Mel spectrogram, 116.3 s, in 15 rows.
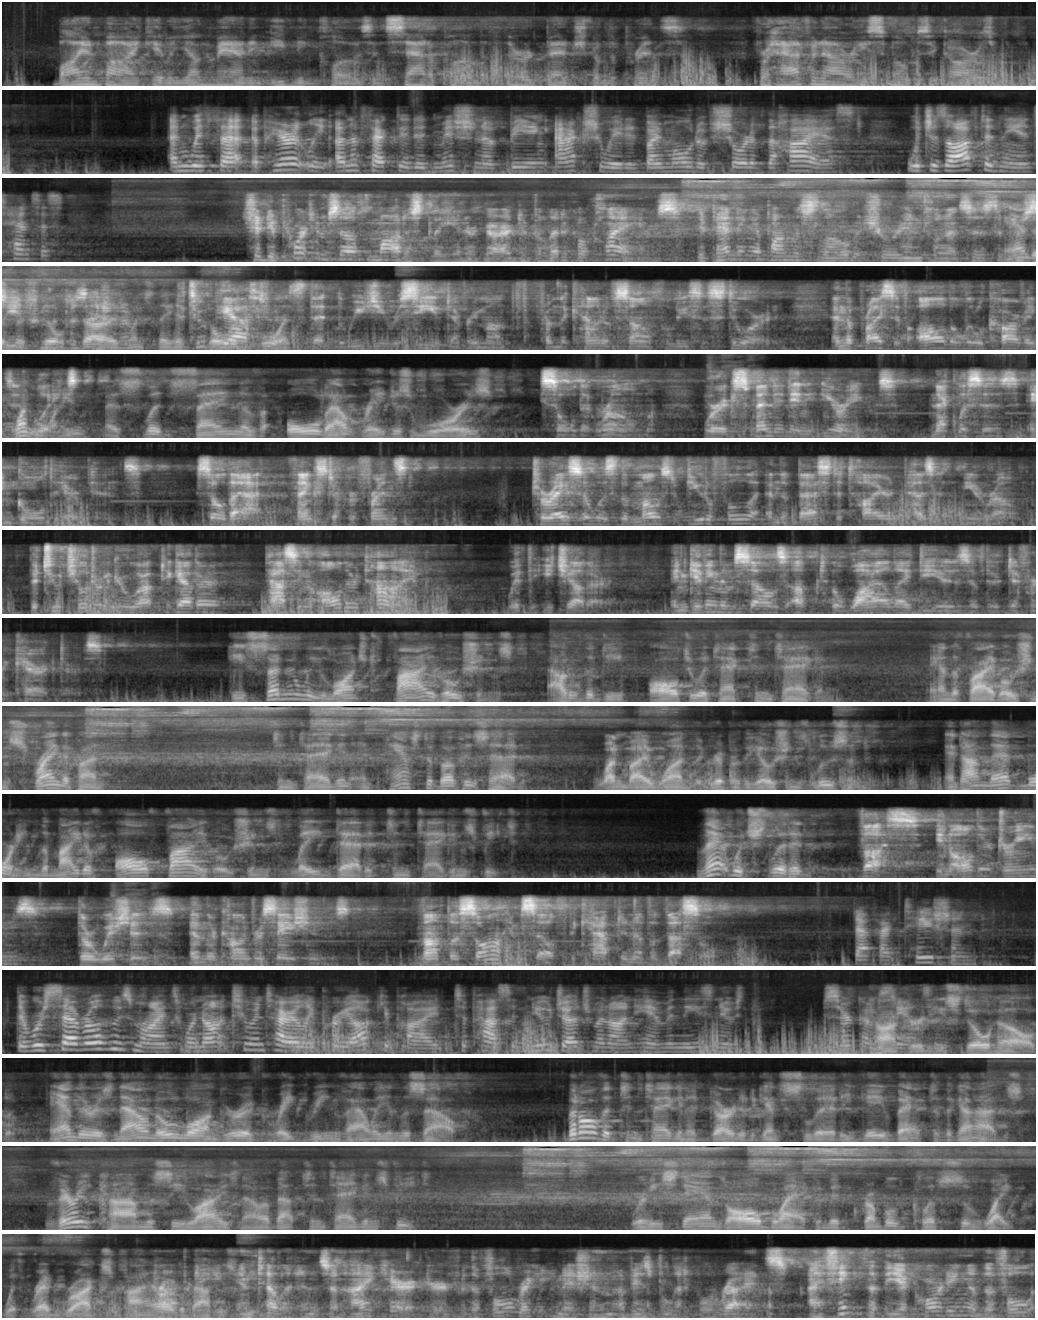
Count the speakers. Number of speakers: five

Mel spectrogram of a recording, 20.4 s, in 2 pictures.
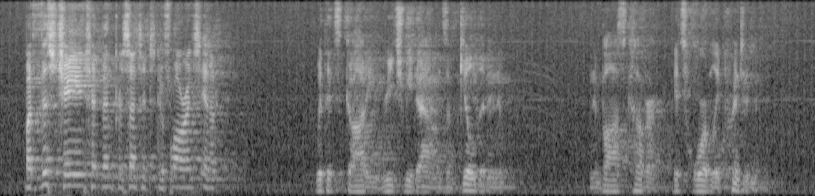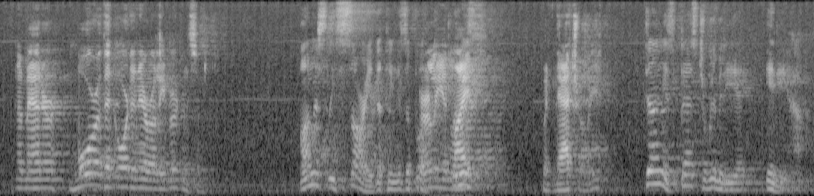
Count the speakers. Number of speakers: two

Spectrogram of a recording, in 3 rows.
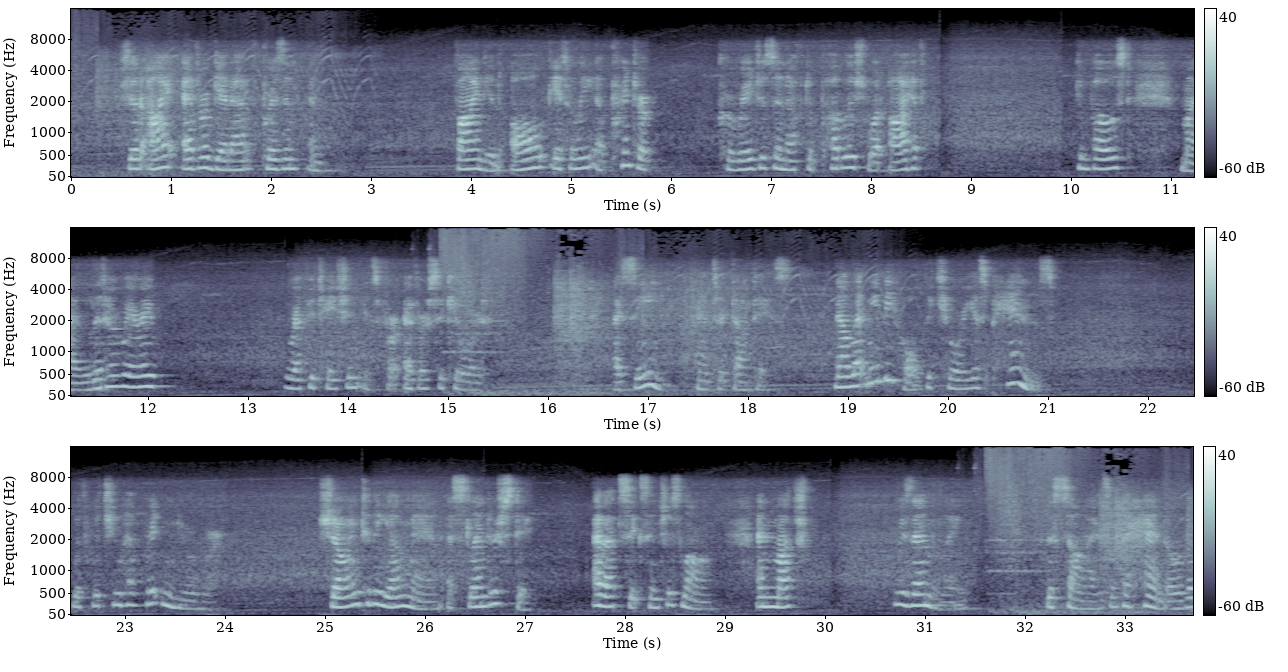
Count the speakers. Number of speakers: one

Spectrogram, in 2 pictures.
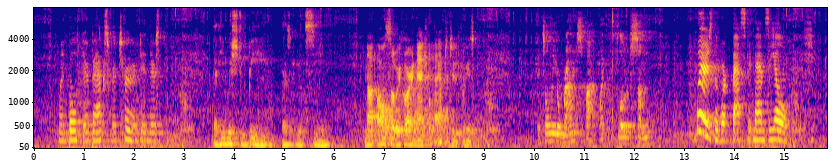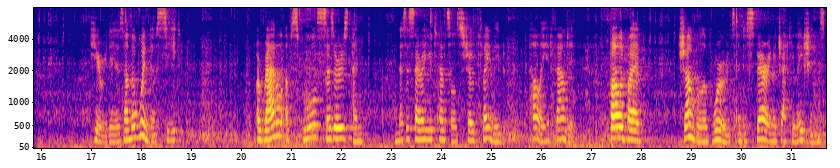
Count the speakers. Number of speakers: five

